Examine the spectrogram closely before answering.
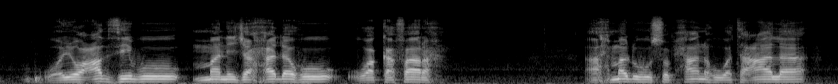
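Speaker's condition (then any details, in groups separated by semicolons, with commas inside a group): No condition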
